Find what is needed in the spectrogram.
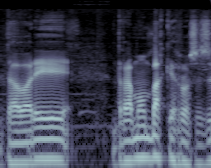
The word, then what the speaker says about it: Tabaré Ramón Vázquez Rosas: Bueno, aquí está sobre la mesa el discurso del presidente Tabaré Ramón Vázquez Rosas.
